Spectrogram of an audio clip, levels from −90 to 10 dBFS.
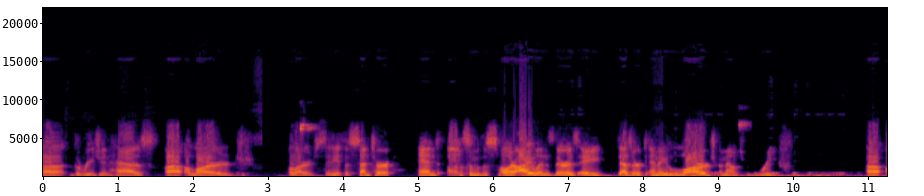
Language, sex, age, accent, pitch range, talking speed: English, male, 30-49, American, 120-170 Hz, 165 wpm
